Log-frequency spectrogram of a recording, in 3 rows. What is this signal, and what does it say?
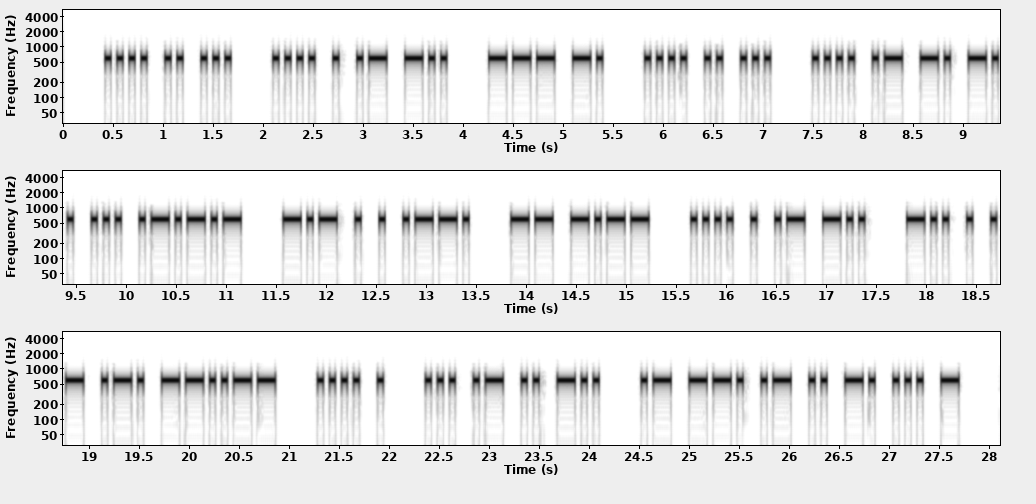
Morse code, heard as a keyed tone, about 20 wpm, 600 Hz. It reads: HIS HEAD ON HIS HANDS. KEEP MY HEAD DEAR, HE SAID AGAINST
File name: the old man and the sea part 2 20wpm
